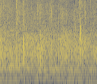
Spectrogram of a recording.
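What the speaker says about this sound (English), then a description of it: "Give them a round of applause." A quiz competition audience at a grand finale gives a round of applause, a brief dense burst of many hands clapping.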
